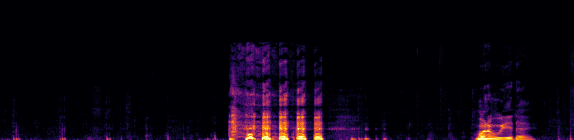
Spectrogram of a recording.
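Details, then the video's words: Billy goat calling close to a person: a loud, quavering, pulsed bleat lasting about a second, followed by quiet murmurs and faint voices, then a shorter wavering bleat near the end. "Silly billy goat talks"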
